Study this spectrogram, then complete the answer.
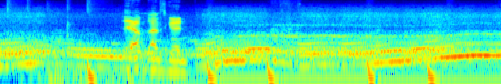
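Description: A car engine revs continuously in the BeamNG driving game, a loud, rising and falling roar with gear-shift dips and brief squeals, while someone speaks briefly over it.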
